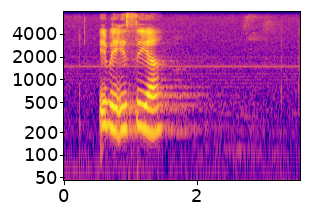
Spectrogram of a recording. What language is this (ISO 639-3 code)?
nso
